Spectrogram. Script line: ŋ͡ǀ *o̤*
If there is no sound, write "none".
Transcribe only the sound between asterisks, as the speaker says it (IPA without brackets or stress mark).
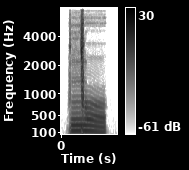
o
